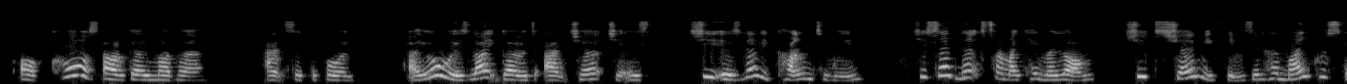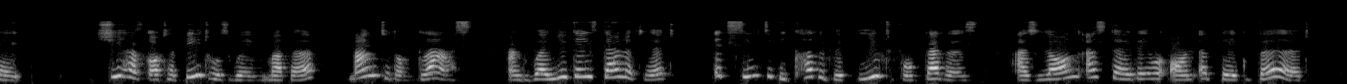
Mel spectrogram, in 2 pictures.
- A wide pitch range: Yes, wide, 8.8 semitones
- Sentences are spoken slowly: No, average, 155 wpm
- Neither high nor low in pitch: No, very high, 255 Hz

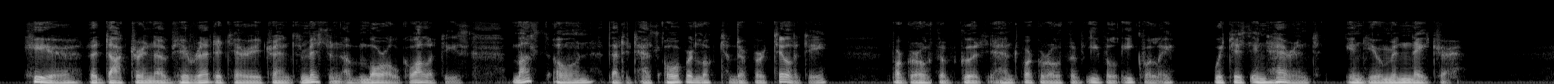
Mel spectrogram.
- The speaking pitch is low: Yes, very low, 75 Hz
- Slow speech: Yes, slow, 125 wpm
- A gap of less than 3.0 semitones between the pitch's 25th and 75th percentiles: No, average, 3.7 semitones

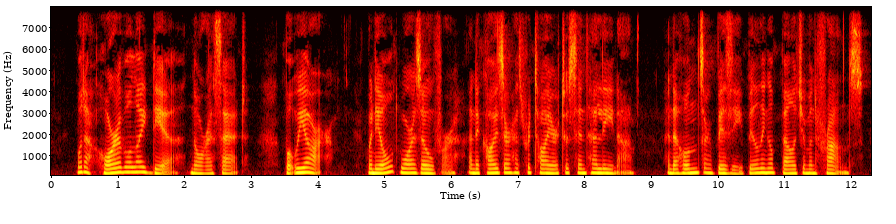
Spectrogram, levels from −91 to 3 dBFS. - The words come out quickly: No, average, 150 wpm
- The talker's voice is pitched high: Yes, high, 200 Hz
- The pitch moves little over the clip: Yes, narrow, 1.9 semitones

